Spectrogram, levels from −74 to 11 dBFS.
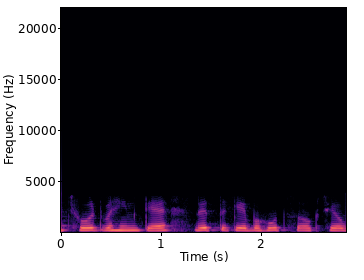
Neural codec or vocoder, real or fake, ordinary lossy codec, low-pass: none; real; none; 3.6 kHz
